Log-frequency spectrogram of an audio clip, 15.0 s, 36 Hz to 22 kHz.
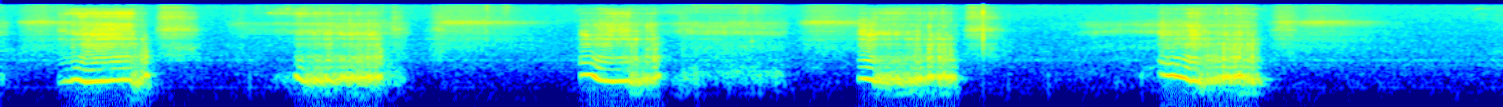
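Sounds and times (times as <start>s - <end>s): dog snoring: 0.0s - 4.6s, 5.8s - 10.0s, 10.8s - 13.0s
soft hissing breaths: 0.0s - 15.0s.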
